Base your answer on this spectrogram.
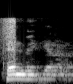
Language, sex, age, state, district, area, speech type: Maithili, male, 45-60, Bihar, Begusarai, rural, spontaneous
